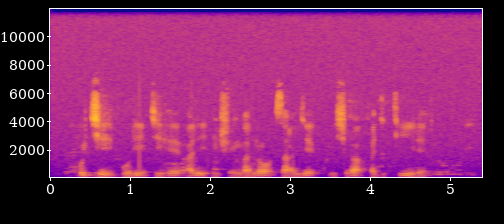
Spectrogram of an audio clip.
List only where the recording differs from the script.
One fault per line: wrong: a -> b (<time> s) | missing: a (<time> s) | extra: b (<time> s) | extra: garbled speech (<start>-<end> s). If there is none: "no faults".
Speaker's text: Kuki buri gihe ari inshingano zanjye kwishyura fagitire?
no faults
